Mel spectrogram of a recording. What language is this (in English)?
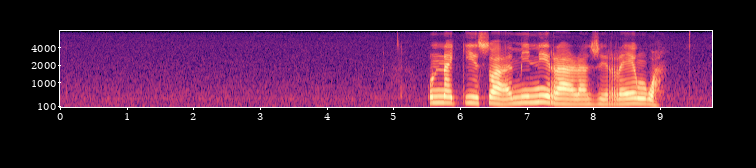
Venda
